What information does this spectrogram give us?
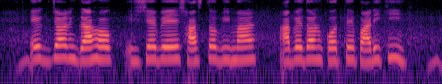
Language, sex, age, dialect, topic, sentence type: Bengali, female, 18-24, Rajbangshi, banking, question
